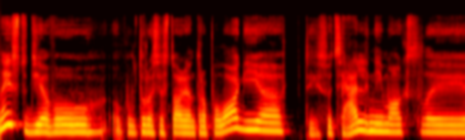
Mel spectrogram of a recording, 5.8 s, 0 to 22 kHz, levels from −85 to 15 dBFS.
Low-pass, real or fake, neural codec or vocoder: 14.4 kHz; fake; autoencoder, 48 kHz, 128 numbers a frame, DAC-VAE, trained on Japanese speech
